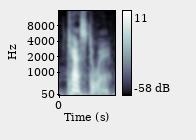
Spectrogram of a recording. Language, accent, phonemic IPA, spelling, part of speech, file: English, US, /ˈkæs.tə.weɪ/, castaway, adjective / noun, En-us-castaway.ogg
- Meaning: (adjective) 1. Cast adrift or ashore; marooned 2. Shipwrecked 3. Cast out; rejected or excluded from a group; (noun) 1. A shipwrecked sailor 2. A discarded person or thing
